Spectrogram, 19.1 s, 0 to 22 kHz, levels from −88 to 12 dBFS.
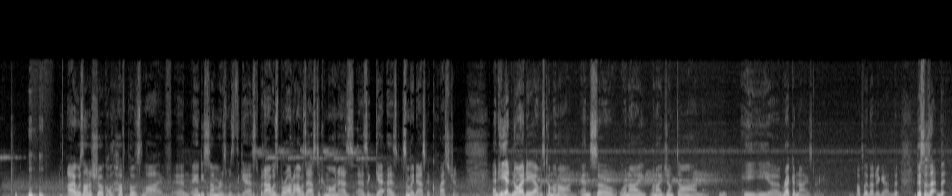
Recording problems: animal sounds; noticeable; throughout; 20 dB below the speech

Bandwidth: 15 kHz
